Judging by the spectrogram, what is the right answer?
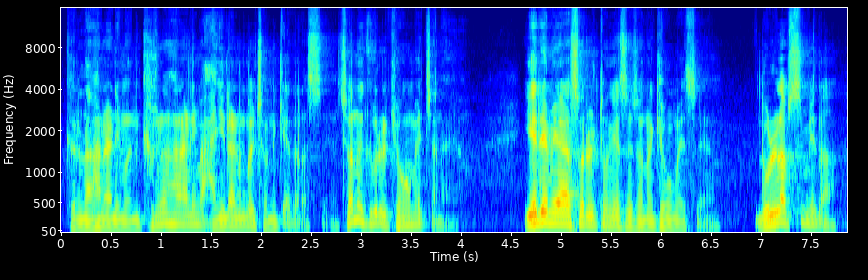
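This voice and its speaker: A man's voice: mid-range voice, quick pace, vocal fry, pushed and bright. A man preaching a sermon as pastor, who keeps asking his congregation questions. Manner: asks the congregation many questions.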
